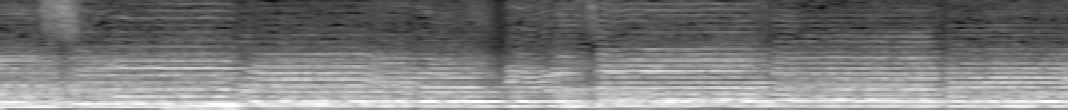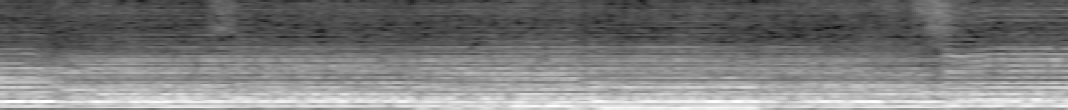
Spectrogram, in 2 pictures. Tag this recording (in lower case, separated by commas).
music, fiddle, musical instrument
